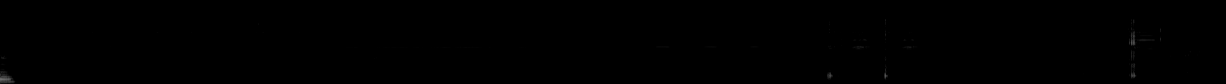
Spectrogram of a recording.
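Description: Faint, steady high whine of a small battery-powered paint mixer spinning in a tin of settled acrylic paint. A few soft clicks come later on as the mixer is worked up and down in the tin.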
